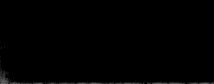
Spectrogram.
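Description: Near silence: faint steady hiss and low hum of the recording (room tone) in a pause between narration.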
